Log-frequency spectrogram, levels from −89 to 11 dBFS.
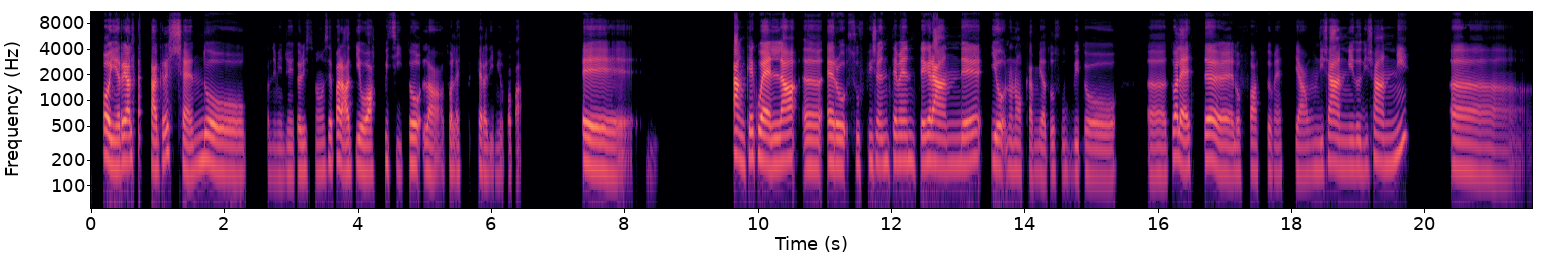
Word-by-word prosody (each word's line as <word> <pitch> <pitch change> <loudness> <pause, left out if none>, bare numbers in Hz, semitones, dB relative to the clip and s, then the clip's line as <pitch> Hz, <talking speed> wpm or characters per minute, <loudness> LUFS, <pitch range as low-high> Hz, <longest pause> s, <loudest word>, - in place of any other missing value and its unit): poi 215 -6 +6
in 170 - +3
realtà 190 - +4 0.2
crescendo, 165 - -2 0.3
quando 140 -1 -22
i - - -21
miei 135 0 -18
genitori 150 +1 -8
si 150 - -23
sono 155 -1 -14
separati, 180 -2 +1
ho 155 - 0
acquisito 160 +2 -2
la - - -5
toilette - - -11
che - - -28
era - - -4
di - - -18
mio - - -20
papà. - - -14 0.9
Ehm 160 -6 +2 1.5
anche 215 -2 +5
quella 195 -2 +7
ehm, 170 0 -1
ero 180 -2 +2
sufficientemente 190 +1 -4
grande, 180 +1 +3
io 180 -2 0
non 160 -1 -11
ho 155 -1 -8
cambiato 150 -1 -10
subito, 145 -3 -9 0.5
uhm, 140 0 -7
toilette, 180 -5 +1
l'ho 145 - -8
fatto 155 +1 -10
metti 150 +2 -15
a 145 -1 -5
11 160 +2 -13
anni, 170 -3 +2
12 165 +1 -11
anni? 190 +5 -1 0.7
Uhm, 150 -4 -6
165 Hz, 120 wpm, -22 LUFS, 150-185 Hz, 1.5 s, quella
